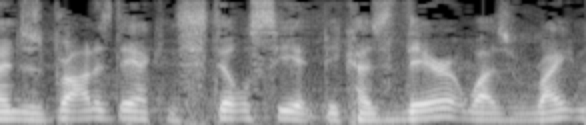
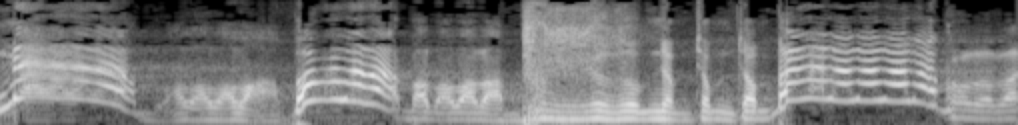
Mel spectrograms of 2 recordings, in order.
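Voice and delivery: mock yelling match. Couple quarrelling all the way to the car, mock screech and grumble. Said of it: "chase him around and yell at him".

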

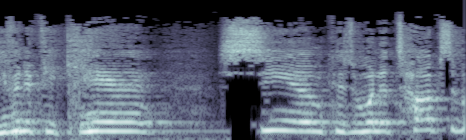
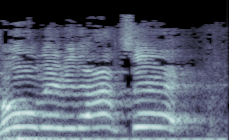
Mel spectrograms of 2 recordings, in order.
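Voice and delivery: high, drawn-out hopeful gasp of discovery; mock awed realization; 10 semitones higher, slower than usual. Disciple mistakes a stomach rumble for power, mock wonder. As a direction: act out slow, high-pitched wonder.

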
